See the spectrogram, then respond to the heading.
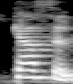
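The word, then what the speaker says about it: castle: رين رين قلعه كاسل كاسل التي هنا سايلنت اكتبها بس مش انطقها قلعه كاسل مدير مرر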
